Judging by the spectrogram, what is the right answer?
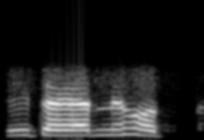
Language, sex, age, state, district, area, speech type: Marathi, female, 18-30, Maharashtra, Amravati, urban, conversation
